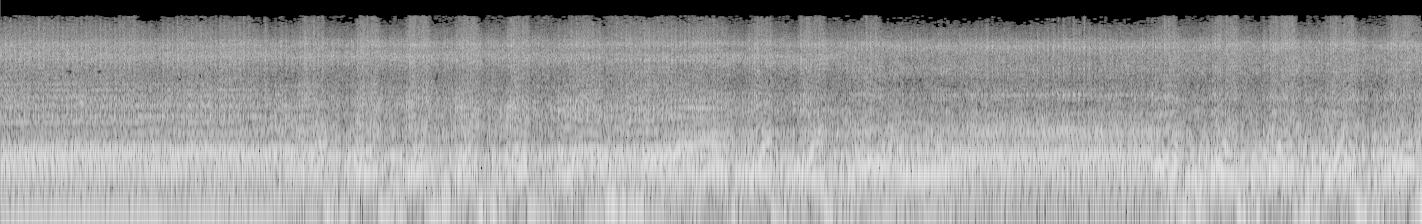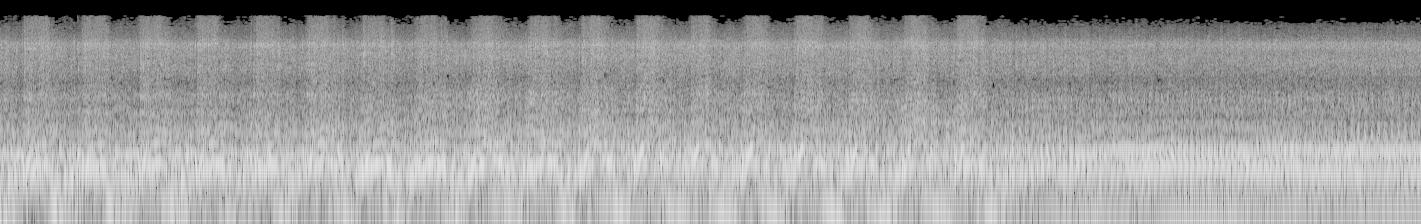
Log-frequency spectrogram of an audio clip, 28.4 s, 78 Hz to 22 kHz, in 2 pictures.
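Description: Ducati Desmosedici MotoGP V4 racing engine running on the stand, its throttle blipped again and again in quick rising-and-falling revs, fastest through the middle, then settling back to a steady high idle near the end.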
